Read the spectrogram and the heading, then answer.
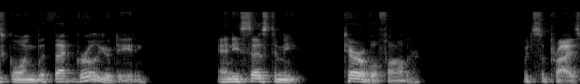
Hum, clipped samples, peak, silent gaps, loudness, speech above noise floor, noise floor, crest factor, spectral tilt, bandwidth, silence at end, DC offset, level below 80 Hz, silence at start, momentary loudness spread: none; under 0.1%; -6 dBFS; 1.68-2.17 s, 3.19-3.43 s, 4.36-5.23 s; -25 LUFS; over 66 dB; under -90 dBFS; 18 dB; -6 dB/octave; 12.5 kHz; 0 s; under 0.1%; -70 dBFS; 0 s; 14 LU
